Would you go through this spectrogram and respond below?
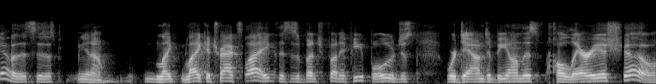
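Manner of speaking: plain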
